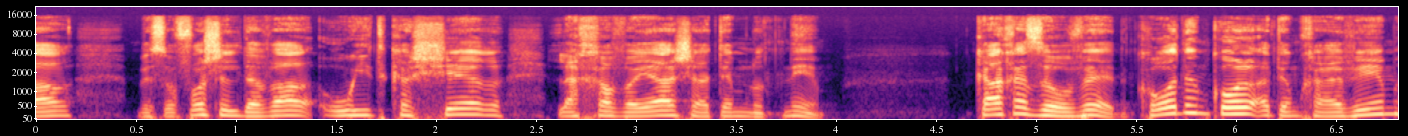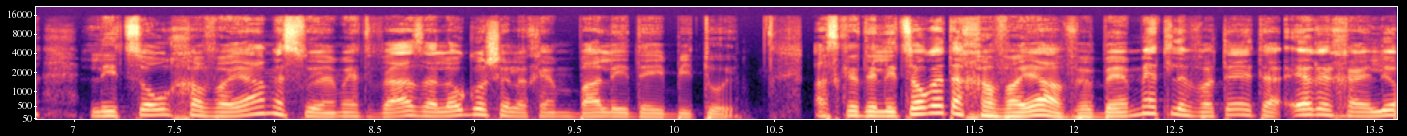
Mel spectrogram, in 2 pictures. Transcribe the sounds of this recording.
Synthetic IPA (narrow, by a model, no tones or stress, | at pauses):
aʁ | be̞so̞fo̞ʃe̞ld̪avaʁuit̪kaʃe̞ʁ | laχavajaʃe̞ate̞mno̞tnim | kaχaze̞o̞ve̞dkʰo̞d̪e̞mko̞late̞mχajavim | lit͡so̞ʁχavajame̞suje̞me̞tve̞azalo̞ɡo̞ʃe̞laχe̞mbalid̪e̞jbitṵj | ʔazke̞d̪e̞jlit͡so̞ʁe̞taχavajavebe̞ːme̞tle̞vate̞etaʔe̞ʁe̞χaeljo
